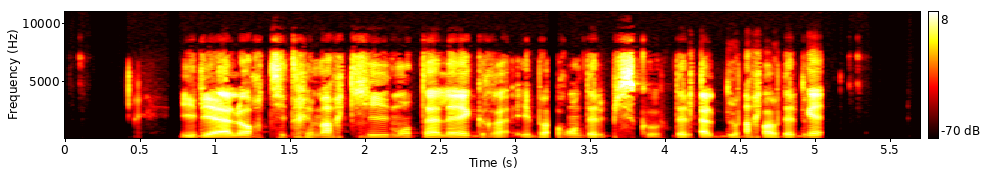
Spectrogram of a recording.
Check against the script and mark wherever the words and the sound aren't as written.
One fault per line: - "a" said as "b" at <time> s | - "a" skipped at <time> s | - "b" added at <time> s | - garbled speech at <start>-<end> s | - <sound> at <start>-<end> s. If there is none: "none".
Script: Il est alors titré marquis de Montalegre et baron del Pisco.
- "de" skipped at 2.2 s
- dropout at 3.2-3.3 s
- garbled speech at 4.0-5.1 s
